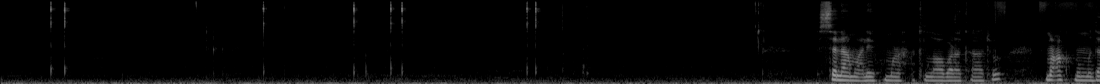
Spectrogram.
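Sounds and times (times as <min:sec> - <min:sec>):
computer mouse clicks: 0:00.5 - 0:00.8, 0:03.5 - 0:04.2, 0:05.2 - 0:06.0.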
